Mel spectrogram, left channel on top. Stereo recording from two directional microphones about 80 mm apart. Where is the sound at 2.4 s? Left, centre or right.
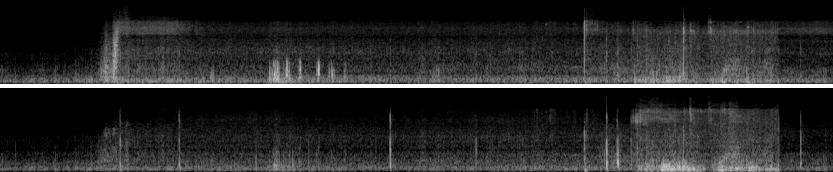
Left.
